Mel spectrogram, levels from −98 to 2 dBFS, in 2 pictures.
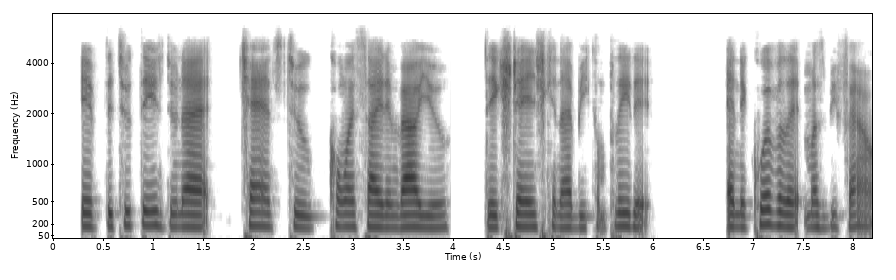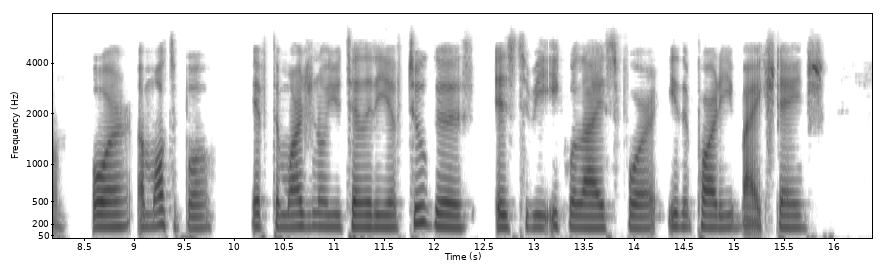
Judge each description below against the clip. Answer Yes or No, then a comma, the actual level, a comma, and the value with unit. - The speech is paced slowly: No, average, 145 wpm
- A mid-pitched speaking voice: Yes, medium, 165 Hz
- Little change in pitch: Yes, narrow, 1.2 semitones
